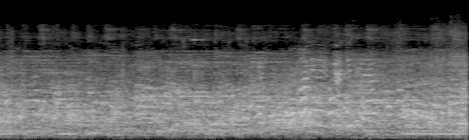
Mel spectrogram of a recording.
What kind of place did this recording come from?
cafe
